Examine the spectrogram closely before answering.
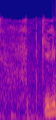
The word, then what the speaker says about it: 앞길: 자, 요 경우에, 앞길이 뭐예요? 앞 플러스 길. 자, 요 경우. 자, 발음이 어떻게 됩니까? 앞길 이렇게 되죠, 앞길.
